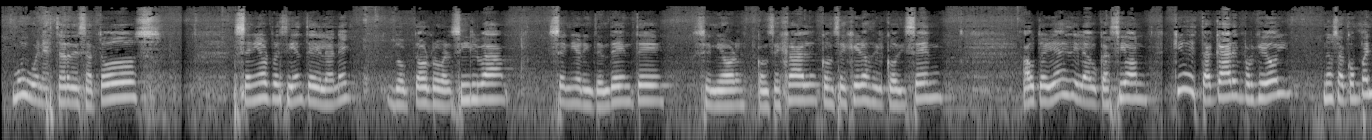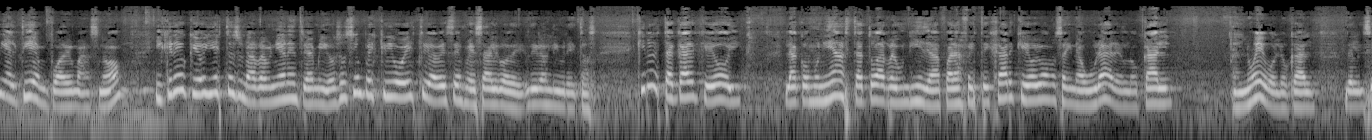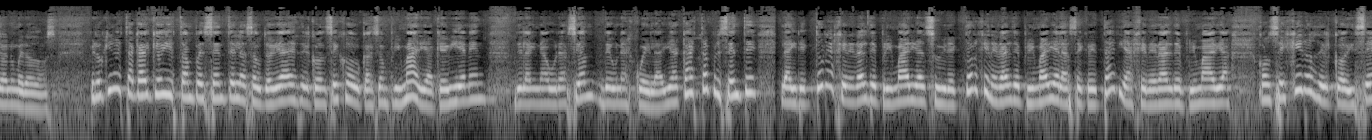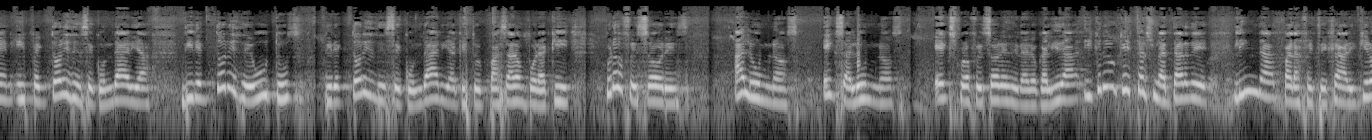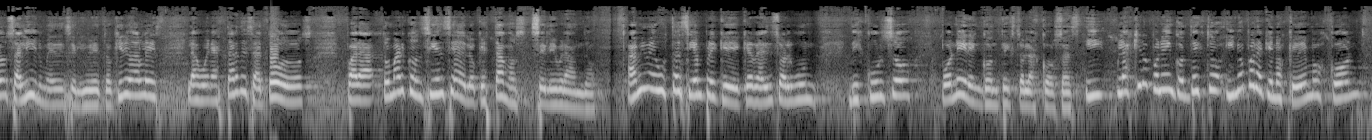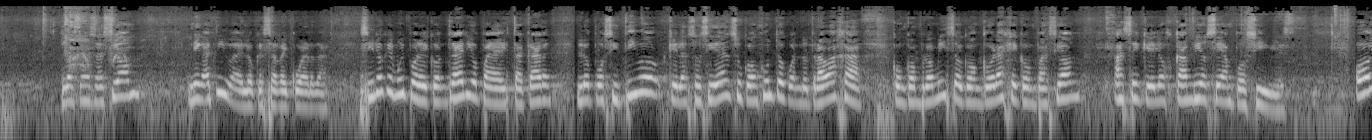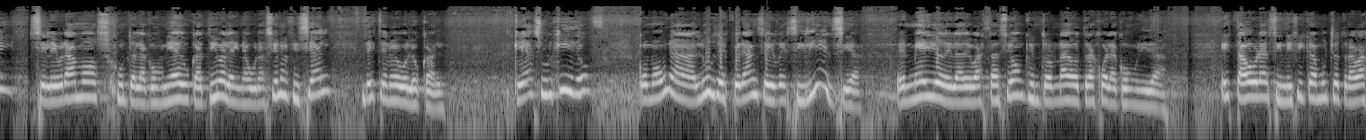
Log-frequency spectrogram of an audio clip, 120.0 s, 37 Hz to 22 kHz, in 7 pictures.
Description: Palabras de la directora general de Secundaria, Jenifer Cherro
Palabras de la directora general de Secundaria, Jenifer Cherro 19/10/2023 Compartir Facebook X Copiar enlace WhatsApp LinkedIn La Administración Nacional de Educación Pública (ANEP) inauguró, este 19 de octubre, el edificio del liceo n.º 2 de Dolores. En el evento, la directora general de Educación Secundaria, Jenifer Cherro, realizó declaraciones.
